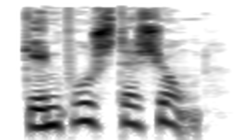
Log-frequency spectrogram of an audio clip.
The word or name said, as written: genbrugsstation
